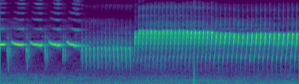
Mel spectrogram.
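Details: Waterslager canary song used as a tutor recording for training canaries: a few slurred whistled notes, then a low rapid roll, switching to a higher, louder fast trill of evenly repeated pulses.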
